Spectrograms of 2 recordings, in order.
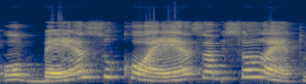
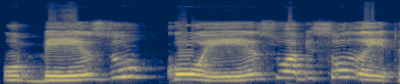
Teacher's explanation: Mas a gente fala obeso, coeso, obsoleto. A gente usa o E fechadinho. · Segundo as normas gramaticais, a gente deveria pronunciar com E aberto.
